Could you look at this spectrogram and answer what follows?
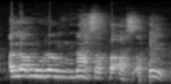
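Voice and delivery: high, fast mocking retort; indignant thief. Thief mocks the owner's question, fast indignant and laughing. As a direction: scold him with a laugh.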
